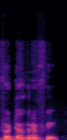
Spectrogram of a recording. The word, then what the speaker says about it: photography: in the word in photography with syllable has the huh no no stress on oh no stress you cannot have a word no not the first syllable the second syllable no look at that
